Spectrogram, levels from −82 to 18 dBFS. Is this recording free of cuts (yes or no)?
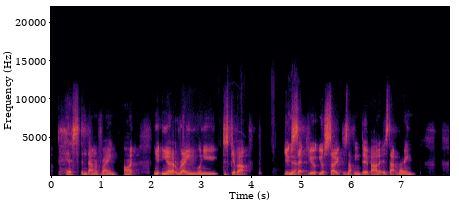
yes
